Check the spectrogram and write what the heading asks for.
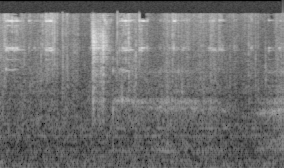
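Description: A small metal jingle bell on a crocheted doily ornament jingling faintly as the piece is handled, with soft rustling of an organza bag and a light click about three quarters of a second in.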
